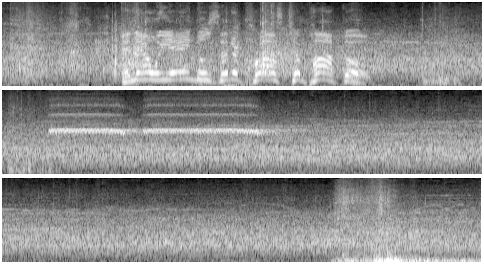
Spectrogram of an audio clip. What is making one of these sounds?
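A crowd murmurs and cheers in a large arena.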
